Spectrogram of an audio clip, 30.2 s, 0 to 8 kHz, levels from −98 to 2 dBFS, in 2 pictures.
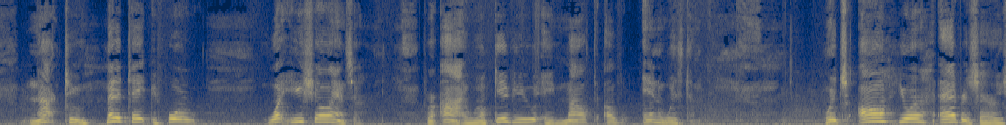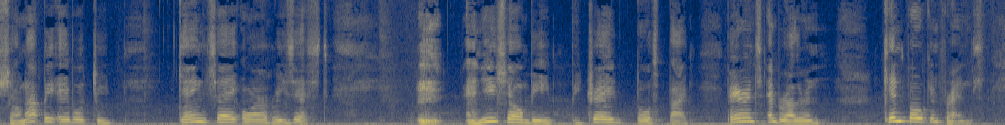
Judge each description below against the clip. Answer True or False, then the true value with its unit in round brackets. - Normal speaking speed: False (85 wpm)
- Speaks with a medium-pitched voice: True (160 Hz)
